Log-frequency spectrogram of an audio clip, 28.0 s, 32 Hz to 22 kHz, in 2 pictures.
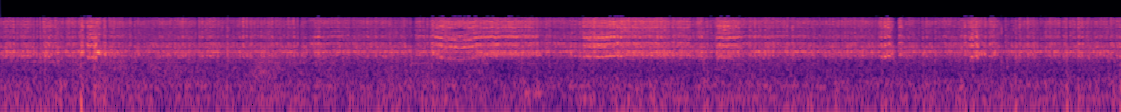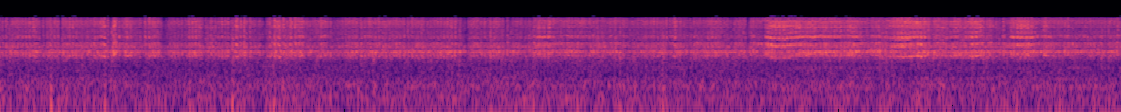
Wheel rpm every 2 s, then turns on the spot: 230, 230, 220, 220, 230, 230, 230, 230, 230, 230, 230, 230, 230, 230.
none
